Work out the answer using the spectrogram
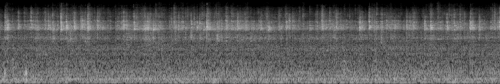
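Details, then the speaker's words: Axeman-Anderson 130 coal stoker heating a Mahoning 500 wood boiler, one week in, sending 180°F water, draft -0.02 to -0.04: steady hiss and light rattle, continuous even run, no knocking or grinding; cycling normally. "there it is it's running we're sitting here watching it very entertaining"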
